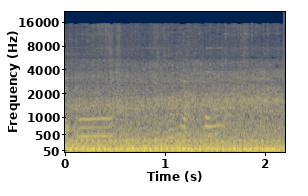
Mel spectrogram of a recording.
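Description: Steady low rumble of street traffic on the road alongside, with faint voices in the background.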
